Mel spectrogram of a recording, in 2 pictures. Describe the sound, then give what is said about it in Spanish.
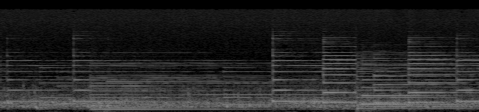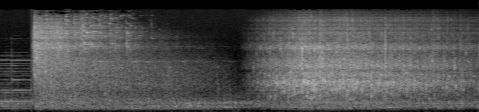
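Soft tonal music plays, then a sudden loud crack and shattering burst cuts in and trails off into a rushing, noisy wash, like breaking glass fading into surging water. “De pronto, una grieta. Tu entorno perfecto se fragmenta.”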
